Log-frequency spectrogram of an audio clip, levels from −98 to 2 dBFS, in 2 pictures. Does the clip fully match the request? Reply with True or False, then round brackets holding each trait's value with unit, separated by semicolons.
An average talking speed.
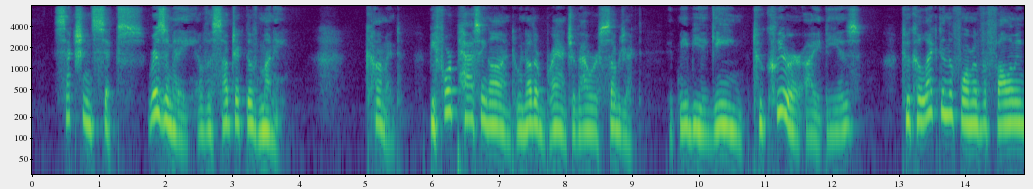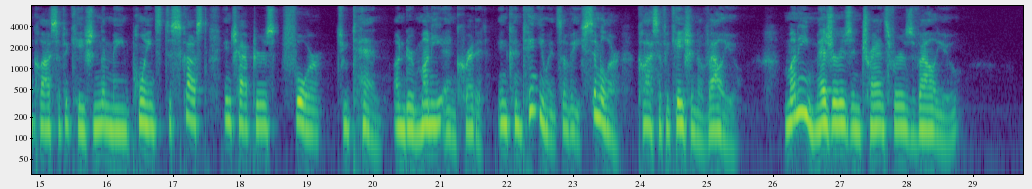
False (120 wpm)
